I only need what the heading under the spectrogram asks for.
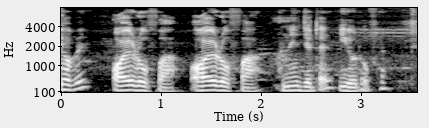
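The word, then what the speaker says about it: Europa: তারপর দেখেন এ উ, এ উ মানে হচ্ছে কি অয়, অয়, এই দুইটা মিলে উচ্চারণ দেয় অয়, তাহলে কি হবে অয়রোফা, অয়রোফা মানে যেটা ইউরোপ, হ্যাঁ।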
